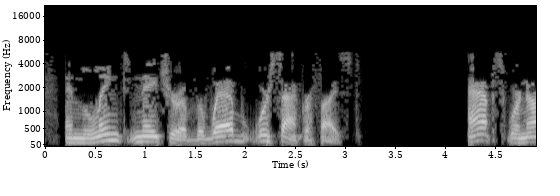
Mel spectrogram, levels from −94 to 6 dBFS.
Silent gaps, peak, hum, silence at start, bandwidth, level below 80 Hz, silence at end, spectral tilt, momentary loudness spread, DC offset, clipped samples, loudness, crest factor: 3.21-4.20 s; -2 dBFS; none; 0.2 s; 5.8 kHz; -54 dBFS; 0 s; -5.5 dB/octave; 7 LU; under 0.1%; under 0.1%; -19 LUFS; 18 dB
